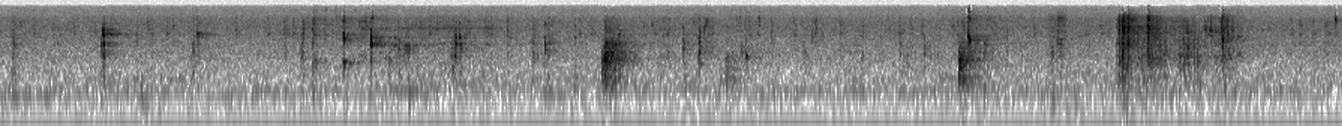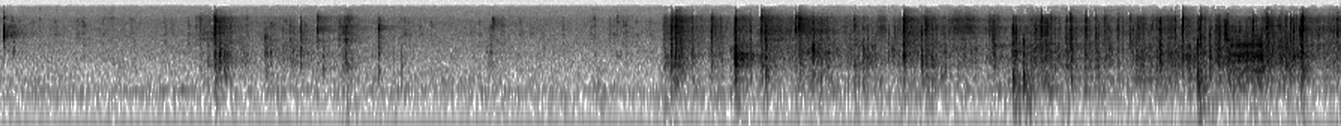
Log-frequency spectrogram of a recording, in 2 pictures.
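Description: Close-up mouth chewing a bite of s'mores chocolate chip cookie, with scattered small crunches that grow denser and louder in the last few seconds.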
